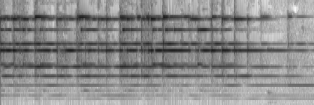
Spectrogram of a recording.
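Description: Altar bells shaken in a quick peal, about four or five strikes a second, ringing on and fading near the end. This is the bell rung at the elevation of the chalice during the consecration of the Mass.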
